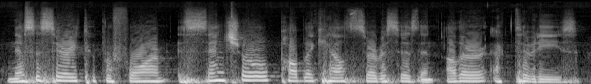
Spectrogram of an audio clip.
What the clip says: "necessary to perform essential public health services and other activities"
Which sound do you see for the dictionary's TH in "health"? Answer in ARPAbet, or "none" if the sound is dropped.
TH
